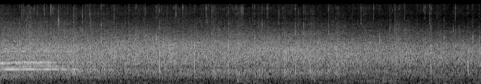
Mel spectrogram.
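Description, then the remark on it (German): Steady, dense applause from a large audience for the technical crew, loud and sustained throughout, with many hands clapping at once and a faint tonal hum at the very start before the clapping fills everything. “Danke an die Technik, die das alles möglich macht. Mal Applaus, ja, sehr gut.”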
